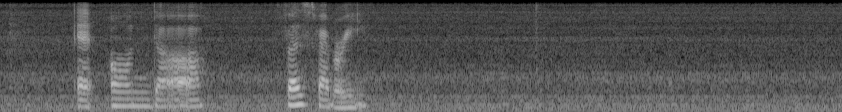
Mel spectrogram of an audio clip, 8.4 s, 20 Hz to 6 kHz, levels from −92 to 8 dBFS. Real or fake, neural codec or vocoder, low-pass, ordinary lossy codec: real; none; 5.4 kHz; none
